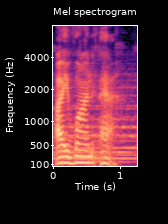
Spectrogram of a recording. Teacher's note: we are going to remove the t sound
